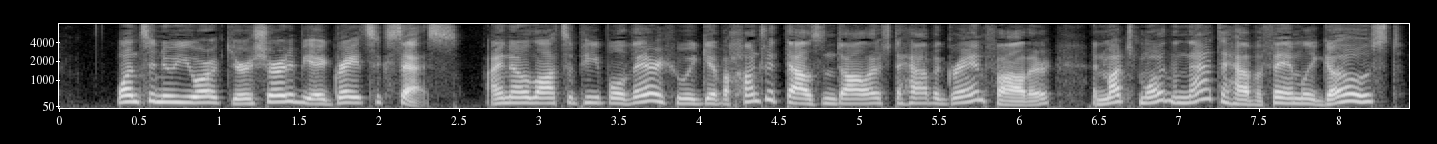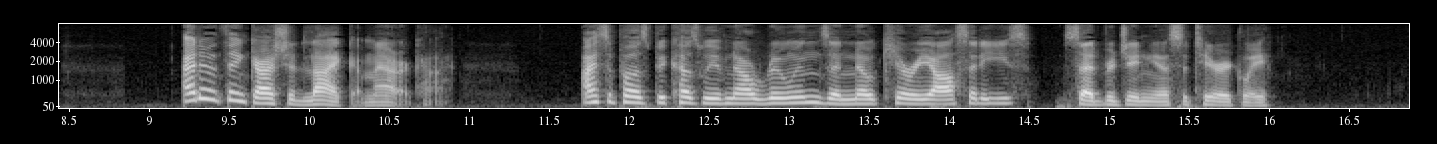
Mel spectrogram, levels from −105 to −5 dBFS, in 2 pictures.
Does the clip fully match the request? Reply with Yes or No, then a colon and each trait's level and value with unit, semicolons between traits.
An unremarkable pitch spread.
Yes: average, 4.3 semitones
